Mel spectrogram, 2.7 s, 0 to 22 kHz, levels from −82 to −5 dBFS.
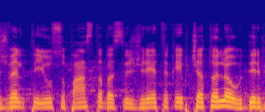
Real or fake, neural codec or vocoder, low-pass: fake; codec, 44.1 kHz, 7.8 kbps, DAC; 10.8 kHz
